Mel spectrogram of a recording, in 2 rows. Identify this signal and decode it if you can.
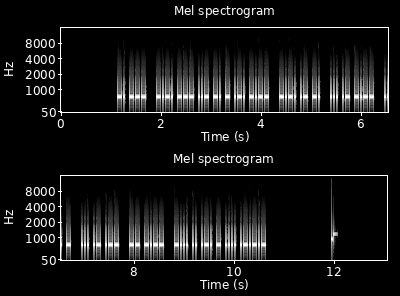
Morse code, heard as a keyed tone, about 40 wpm, 690 Hz. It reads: NO COUNTRY CAN SAY IT SAW MY BIRTH.
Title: Sentences from Top 800 Words 40wpm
